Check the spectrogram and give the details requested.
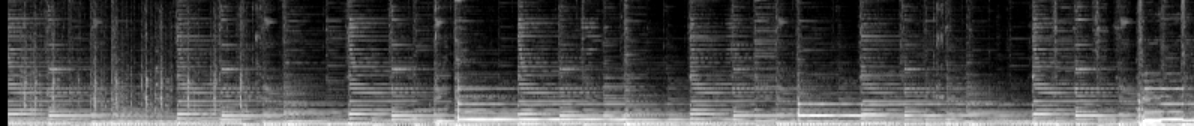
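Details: Plucked acoustic guitar music plays throughout, with no animal voices heard.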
